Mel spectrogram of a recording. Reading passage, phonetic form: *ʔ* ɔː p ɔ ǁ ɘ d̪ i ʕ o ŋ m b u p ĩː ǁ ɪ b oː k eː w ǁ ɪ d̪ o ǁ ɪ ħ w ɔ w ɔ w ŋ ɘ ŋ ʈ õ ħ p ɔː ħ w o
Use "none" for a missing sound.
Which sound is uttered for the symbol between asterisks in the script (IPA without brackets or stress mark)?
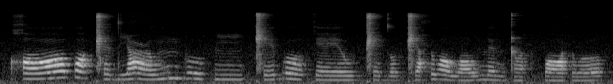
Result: χ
